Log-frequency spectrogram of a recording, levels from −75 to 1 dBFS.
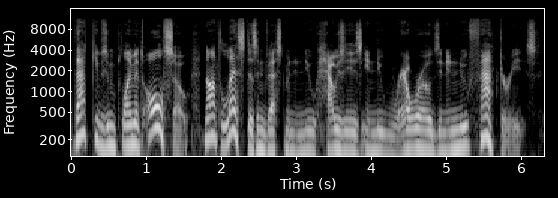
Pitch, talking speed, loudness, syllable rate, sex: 155 Hz, 170 wpm, -20 LUFS, 4.7 syllables/s, male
